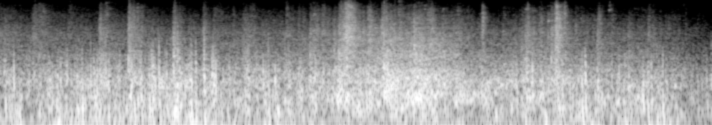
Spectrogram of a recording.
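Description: Train running on rails, its wheels clattering over the rail joints with a steady rushing noise, dropping away just before the end.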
